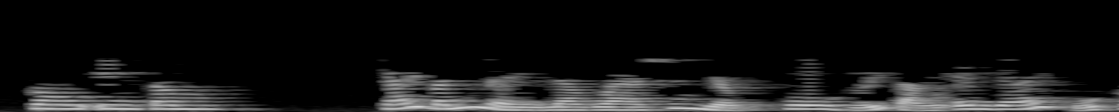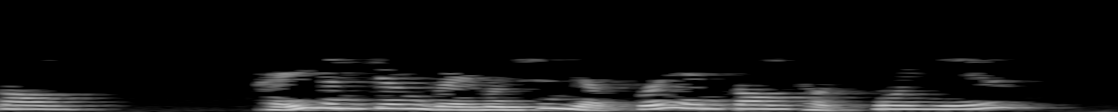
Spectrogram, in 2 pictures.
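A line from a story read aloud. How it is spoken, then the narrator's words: Gentle, kind woman. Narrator (Vietnamese): Cô chủ tiệm bánh mỉm cười hiền lành, dịu dàng nói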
